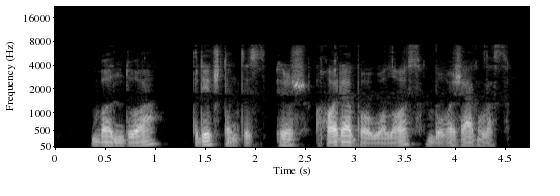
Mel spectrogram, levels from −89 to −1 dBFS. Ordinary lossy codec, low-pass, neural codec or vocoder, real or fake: AAC, 48 kbps; 7.2 kHz; none; real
